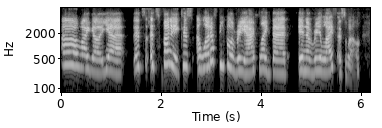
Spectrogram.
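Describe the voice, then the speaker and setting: Her voice is raised and projected, high-pitched, bright and sharp, with lively intonation and hardly any pauses. The woman speaks at a fairly slow pace in a dry, close sound with no echo. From Czech Republic. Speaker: fan account admin. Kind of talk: casual chat.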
